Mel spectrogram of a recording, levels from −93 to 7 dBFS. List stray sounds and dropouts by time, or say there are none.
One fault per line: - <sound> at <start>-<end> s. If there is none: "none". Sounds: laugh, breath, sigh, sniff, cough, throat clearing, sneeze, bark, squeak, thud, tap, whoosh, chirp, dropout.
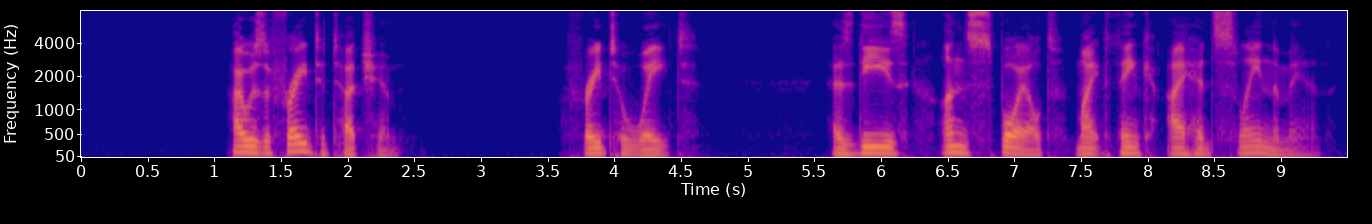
none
